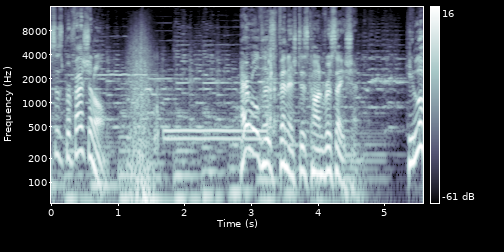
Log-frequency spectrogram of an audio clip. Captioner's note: dial tone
